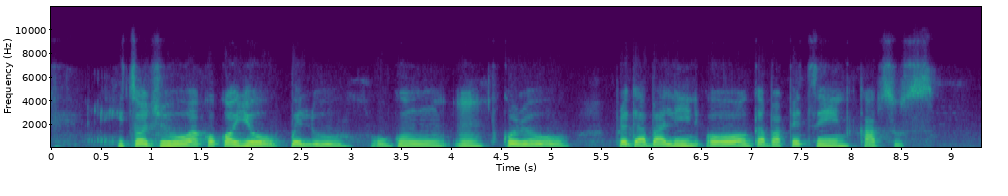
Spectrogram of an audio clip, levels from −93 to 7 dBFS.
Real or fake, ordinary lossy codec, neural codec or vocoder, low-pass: real; Opus, 16 kbps; none; 7.2 kHz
